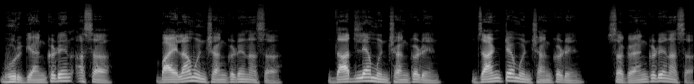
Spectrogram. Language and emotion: Goan Konkani, neutral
